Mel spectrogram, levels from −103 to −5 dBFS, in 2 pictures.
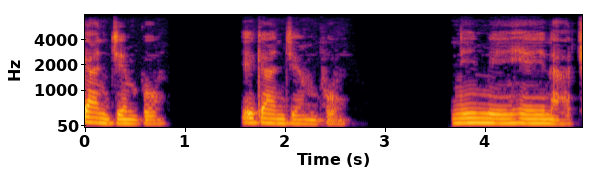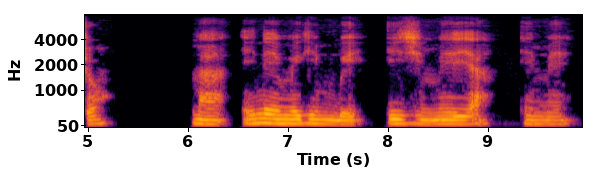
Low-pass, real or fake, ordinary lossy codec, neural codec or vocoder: none; real; none; none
